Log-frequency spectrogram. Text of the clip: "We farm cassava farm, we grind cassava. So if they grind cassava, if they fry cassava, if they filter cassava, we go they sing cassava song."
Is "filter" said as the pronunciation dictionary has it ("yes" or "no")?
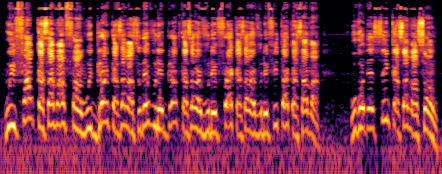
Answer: no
